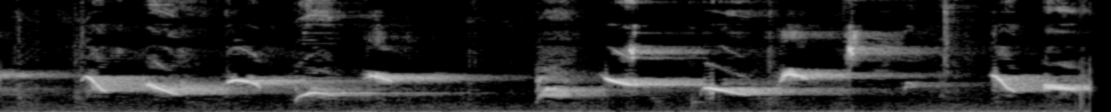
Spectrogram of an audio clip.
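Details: A Green-winged Saltator (trinca-ferro) in Caxias, Rio de Janeiro, sings loud, clear whistled phrases of slurred, falling notes, repeated in quick bursts over a few seconds, with no other sounds.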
